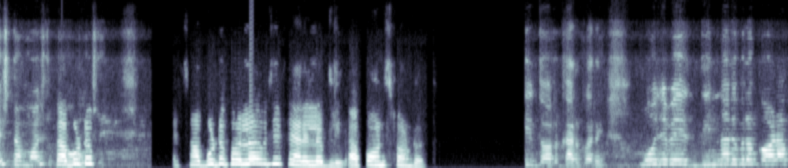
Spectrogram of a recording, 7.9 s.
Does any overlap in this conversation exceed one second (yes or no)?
no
